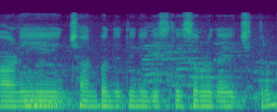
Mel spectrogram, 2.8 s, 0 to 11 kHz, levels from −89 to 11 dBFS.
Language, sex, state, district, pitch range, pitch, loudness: Marathi, male, Maharashtra, Dhule, 115-120 Hz, 120 Hz, -18 LUFS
